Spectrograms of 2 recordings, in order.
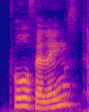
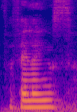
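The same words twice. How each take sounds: First: For stressed louder with a rising tune. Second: Said in the usual way. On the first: Shown as a demonstration. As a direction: punch the word for so it sounds like four. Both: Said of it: "not four fillings".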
